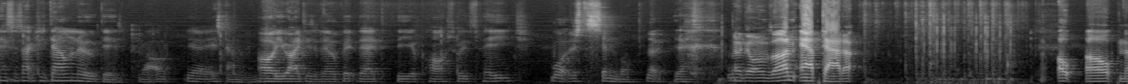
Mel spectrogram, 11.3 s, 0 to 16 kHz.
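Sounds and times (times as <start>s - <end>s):
speech: 0.0s - 8.8s, 10.6s - 11.2s
faint low hum: 0.0s - 11.2s
rapid typing on a computer keyboard: 8.6s - 10.4s.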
